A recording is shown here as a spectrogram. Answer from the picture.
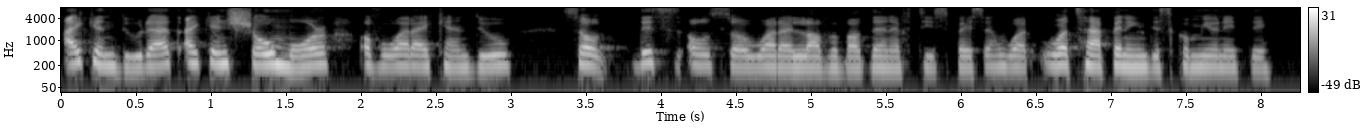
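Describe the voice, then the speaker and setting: A woman with a non-native accent speaks at medium pitch and a moderate pace, her intonation fairly even, in a dry, close sound with no echo and a quiet background. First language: not English. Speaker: podcast co-host. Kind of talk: casual chat.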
